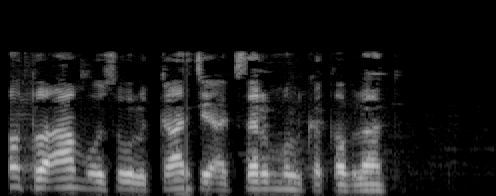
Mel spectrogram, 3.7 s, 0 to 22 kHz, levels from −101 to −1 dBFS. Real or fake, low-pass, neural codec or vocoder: real; 7.2 kHz; none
